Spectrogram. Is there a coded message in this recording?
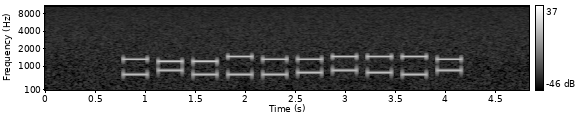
Yes: DTMF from 0.8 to 4.2 s, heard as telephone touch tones, dialled by machine, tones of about 240 ms. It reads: 2713259638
